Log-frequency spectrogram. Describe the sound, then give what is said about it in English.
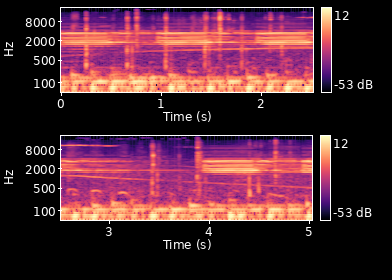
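A loud, steady electronic alarm rings continuously, its high shrill tone layered over a deep rumbling hum, with occasional sharp clanks and knocks breaking through. “That fucking alarm.”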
